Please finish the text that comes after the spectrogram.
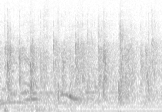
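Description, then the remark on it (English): An audience claps their hands in a steady, scattered burst of applause, with voices calling out over the clapping. “Can you clap your hands?”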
